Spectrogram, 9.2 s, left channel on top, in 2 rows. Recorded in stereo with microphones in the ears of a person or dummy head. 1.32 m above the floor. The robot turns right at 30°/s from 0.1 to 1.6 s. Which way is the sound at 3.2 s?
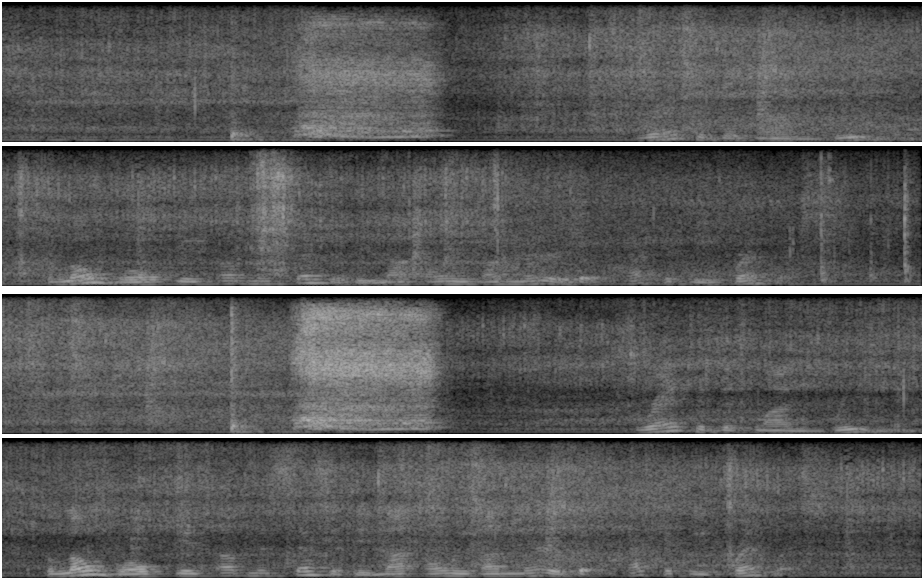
85° right.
